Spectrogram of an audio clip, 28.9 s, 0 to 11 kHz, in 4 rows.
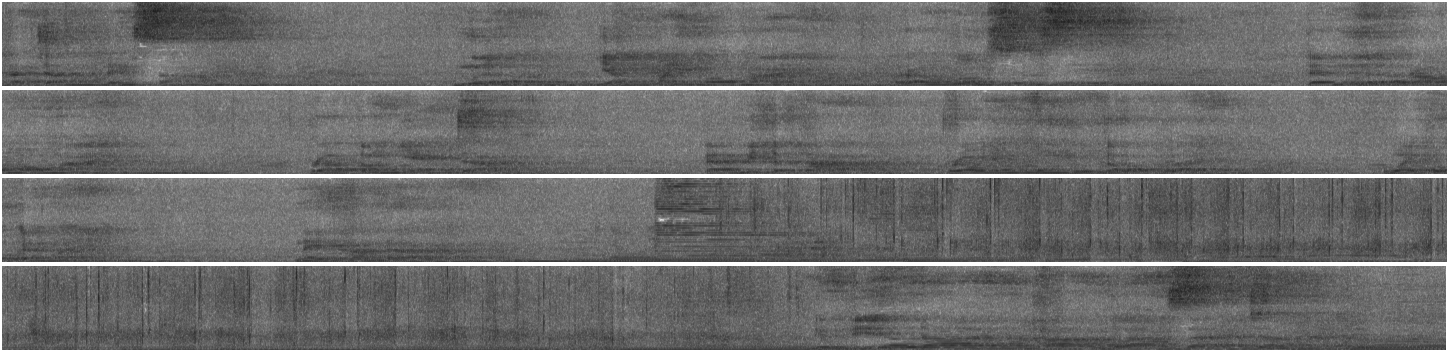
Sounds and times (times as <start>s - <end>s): Speech: 0.0s - 1.4s, 2.2s - 8.1s, 8.7s - 10.0s, 10.7s - 15.2s, 15.9s - 17.0s, 25.7s - 28.5s.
